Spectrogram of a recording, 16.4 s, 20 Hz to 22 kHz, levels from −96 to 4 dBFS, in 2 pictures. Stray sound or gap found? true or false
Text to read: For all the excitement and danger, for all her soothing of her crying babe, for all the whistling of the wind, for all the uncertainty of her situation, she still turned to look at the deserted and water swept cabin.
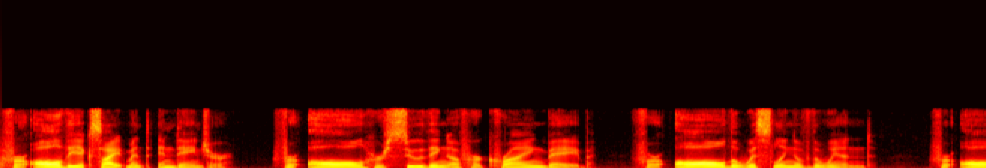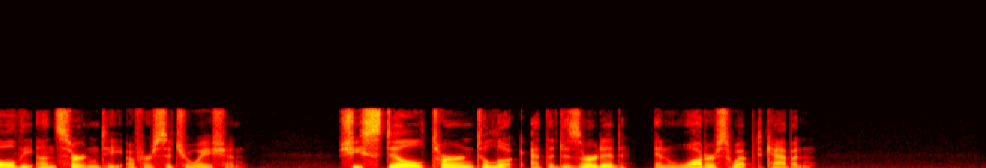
false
